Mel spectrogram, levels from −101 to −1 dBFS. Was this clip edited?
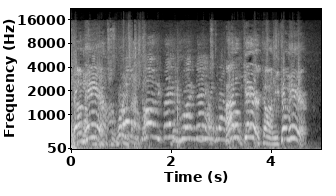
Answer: no; 0 cuts

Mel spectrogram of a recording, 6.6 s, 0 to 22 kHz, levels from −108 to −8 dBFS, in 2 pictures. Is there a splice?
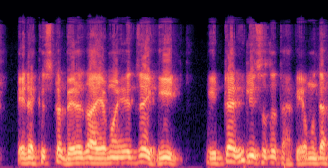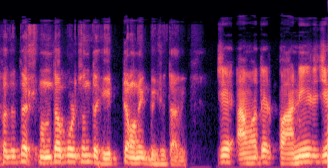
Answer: yes; 1 cut; at 5.4 s

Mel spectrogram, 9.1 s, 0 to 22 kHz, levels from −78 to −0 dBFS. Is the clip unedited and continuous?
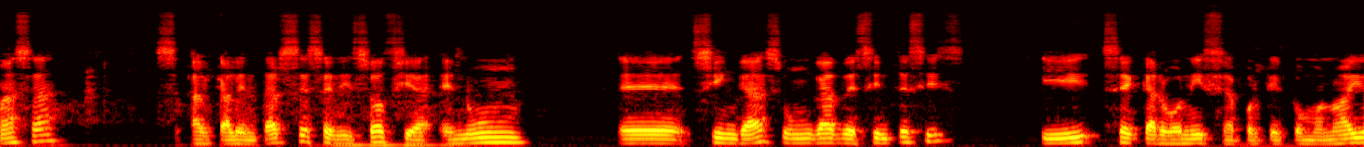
yes; 0 cuts

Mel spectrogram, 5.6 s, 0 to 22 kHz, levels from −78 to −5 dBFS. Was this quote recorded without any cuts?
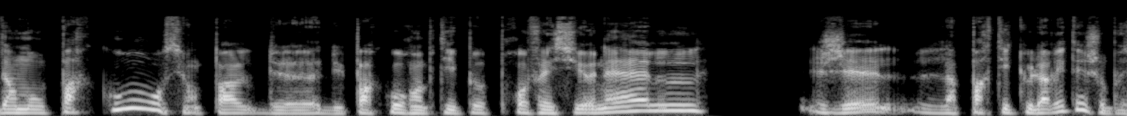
yes; 0 cuts

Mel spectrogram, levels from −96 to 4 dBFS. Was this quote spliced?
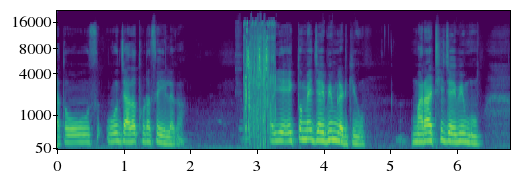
yes; 1 cut; at 3.0 s

